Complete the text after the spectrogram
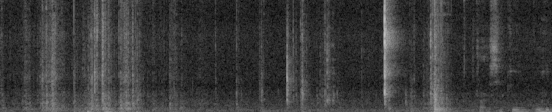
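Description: Small plastic pieces click and rattle in a man's hands.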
